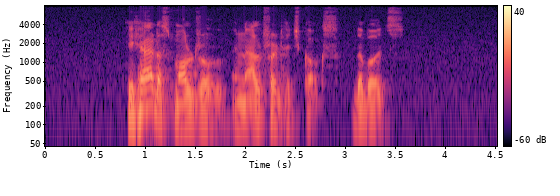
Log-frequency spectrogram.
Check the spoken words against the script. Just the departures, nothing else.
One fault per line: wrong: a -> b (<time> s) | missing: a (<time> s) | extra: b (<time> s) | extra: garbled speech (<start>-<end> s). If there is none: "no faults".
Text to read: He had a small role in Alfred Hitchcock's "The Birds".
no faults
